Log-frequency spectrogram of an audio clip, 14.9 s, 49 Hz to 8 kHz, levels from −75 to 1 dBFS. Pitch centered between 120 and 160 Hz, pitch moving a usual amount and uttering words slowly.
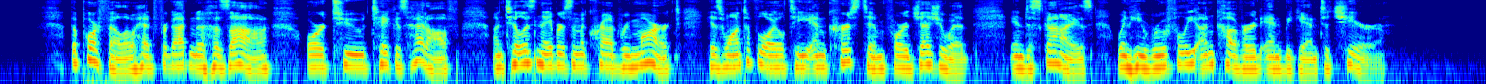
No: medium, 140 Hz; average, 3.7 semitones; average, 160 wpm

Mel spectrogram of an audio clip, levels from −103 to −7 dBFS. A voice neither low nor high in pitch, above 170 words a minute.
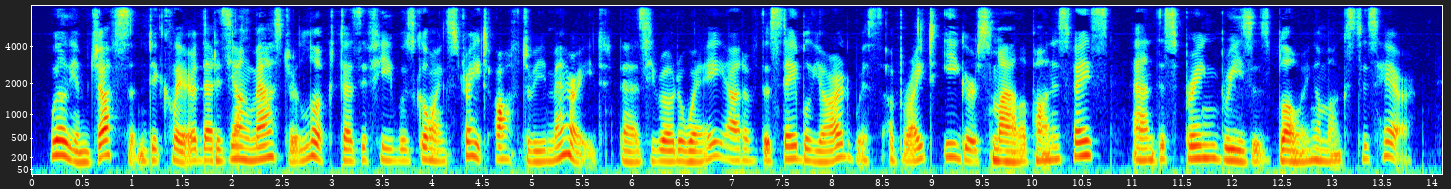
Yes: medium, 165 Hz; average, 185 wpm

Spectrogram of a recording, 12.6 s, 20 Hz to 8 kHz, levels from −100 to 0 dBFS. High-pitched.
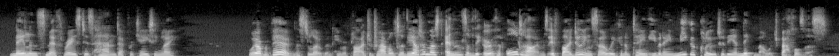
Yes: high, 195 Hz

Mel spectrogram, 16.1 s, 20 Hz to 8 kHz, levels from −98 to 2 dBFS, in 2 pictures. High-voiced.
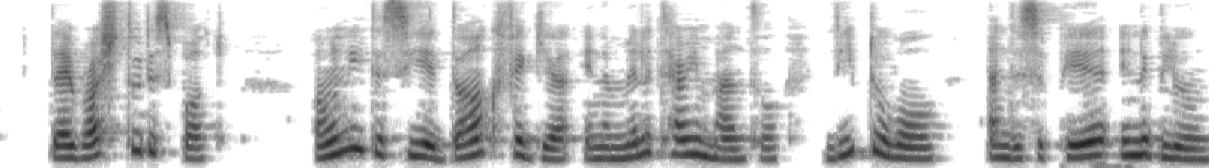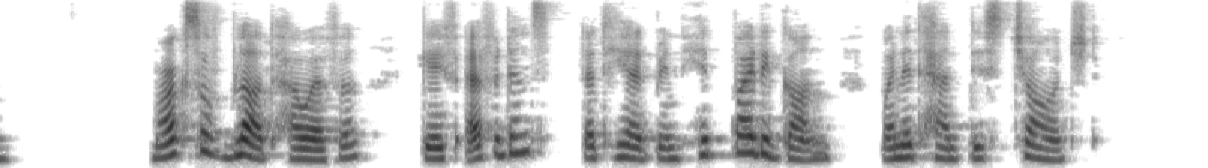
Yes: high, 220 Hz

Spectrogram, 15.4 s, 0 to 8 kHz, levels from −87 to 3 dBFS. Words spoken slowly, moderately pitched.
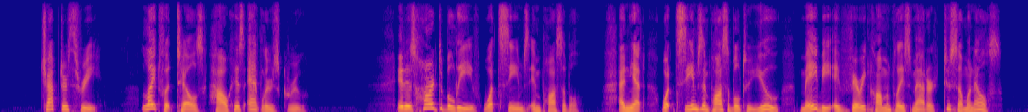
Yes: slow, 130 wpm; medium, 180 Hz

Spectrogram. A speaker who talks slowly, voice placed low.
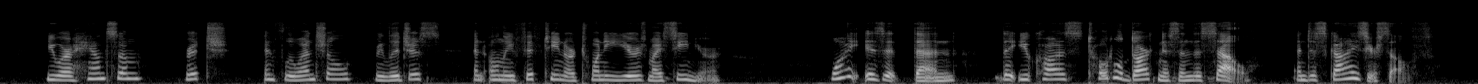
No: slow, 120 wpm; high, 220 Hz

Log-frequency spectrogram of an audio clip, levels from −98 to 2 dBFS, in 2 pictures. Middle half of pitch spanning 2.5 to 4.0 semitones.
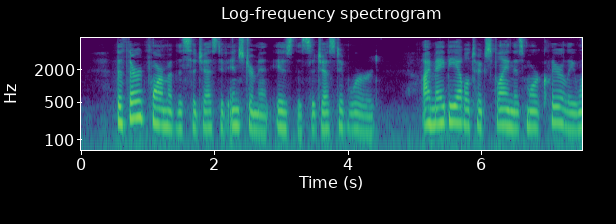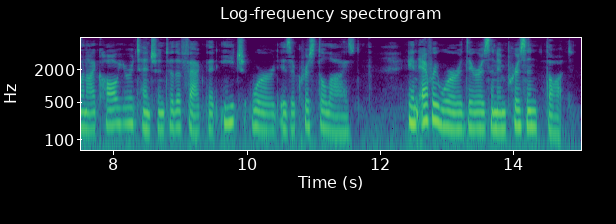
Yes: average, 3.0 semitones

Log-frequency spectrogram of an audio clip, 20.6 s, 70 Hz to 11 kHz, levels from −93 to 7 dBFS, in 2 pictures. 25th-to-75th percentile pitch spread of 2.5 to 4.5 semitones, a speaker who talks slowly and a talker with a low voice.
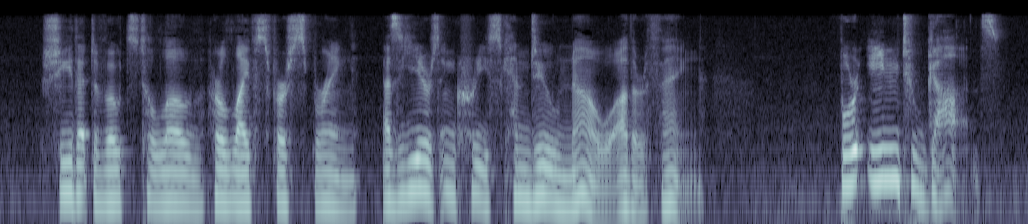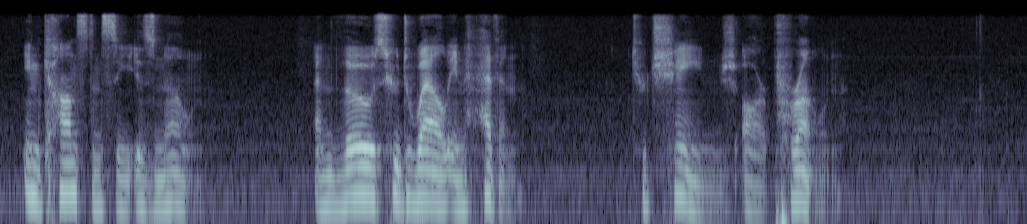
Yes: average, 3.9 semitones; slow, 100 wpm; low, 115 Hz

